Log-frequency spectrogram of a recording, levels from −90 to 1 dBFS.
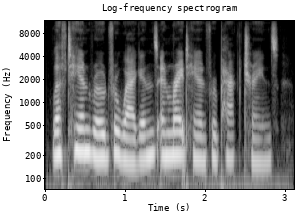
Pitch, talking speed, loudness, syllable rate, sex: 195 Hz, 190 wpm, -16 LUFS, 4.3 syllables/s, female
